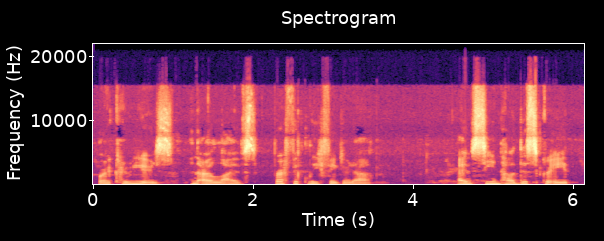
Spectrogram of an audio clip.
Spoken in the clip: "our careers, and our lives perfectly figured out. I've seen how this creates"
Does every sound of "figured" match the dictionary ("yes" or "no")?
yes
